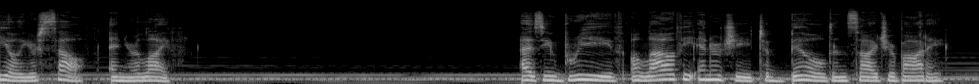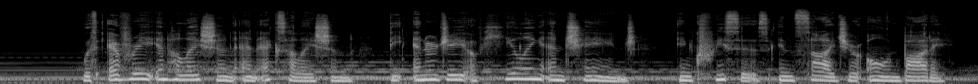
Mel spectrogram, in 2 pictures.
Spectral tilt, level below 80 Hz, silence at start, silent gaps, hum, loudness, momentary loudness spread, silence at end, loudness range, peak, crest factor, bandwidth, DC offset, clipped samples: -6 dB/octave; -48 dBFS; 0 s; none; none; -21 LUFS; 18 LU; 0 s; 7 LU; -10 dBFS; 12 dB; 13 kHz; under 0.1%; under 0.1%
